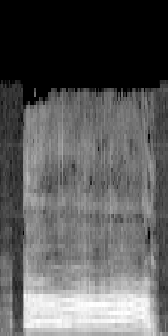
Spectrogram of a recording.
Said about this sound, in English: No, it wasn't. Did that do anything? That was just you screaming.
